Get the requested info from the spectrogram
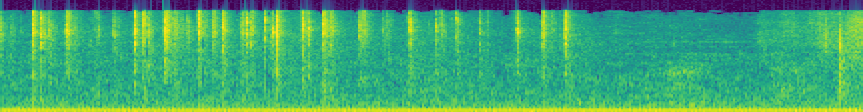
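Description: Computer keyboard typing: a quick run of keystrokes that stops about three seconds in.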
